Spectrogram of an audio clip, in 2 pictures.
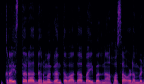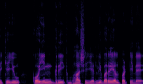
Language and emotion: Kannada, neutral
